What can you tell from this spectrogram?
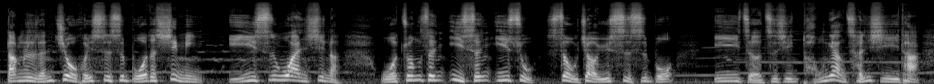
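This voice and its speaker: A man's voice: a little high, expressive, moderate pace, faint music behind. A man voicing an earnest young martial-artist healer who protests his innocence, pleading and flustered. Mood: defensive.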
